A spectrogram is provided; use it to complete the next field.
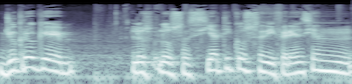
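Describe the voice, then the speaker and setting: A fairly high-pitched man at a very slow pace with ordinary pitch variation. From Colombia, Bogotá. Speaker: journalist and writer. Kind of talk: interview. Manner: halting, many fillers and repeats.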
